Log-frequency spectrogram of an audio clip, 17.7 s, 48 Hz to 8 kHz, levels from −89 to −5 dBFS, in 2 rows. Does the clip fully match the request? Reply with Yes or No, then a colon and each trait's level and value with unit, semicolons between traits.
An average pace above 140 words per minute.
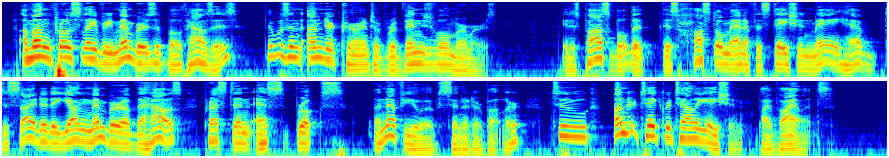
Yes: average, 150 wpm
